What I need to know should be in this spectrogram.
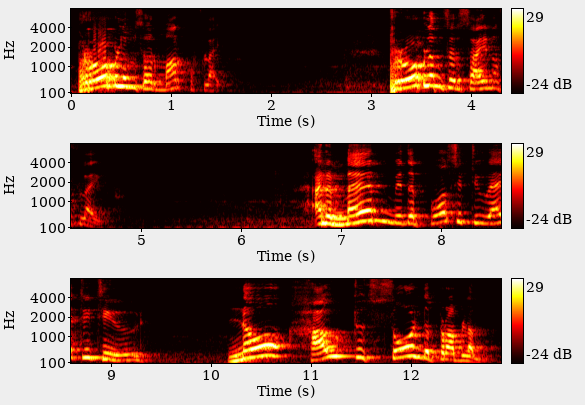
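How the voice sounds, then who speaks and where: The echo in this recording suggests a bare room, where a middle-aged man with an Indian English accent, a motivational teacher, is giving an inspirational talk. His voice is very high and lively, and he delivers it slowly and deliberately, going back over his main points.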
